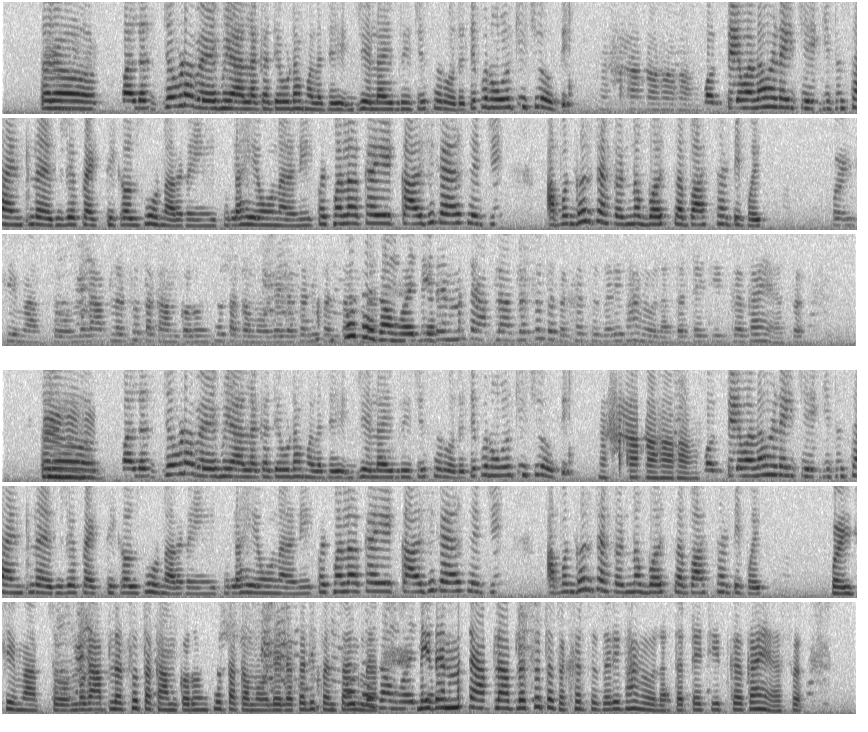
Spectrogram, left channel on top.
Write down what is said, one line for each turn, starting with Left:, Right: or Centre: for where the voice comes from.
Left: तर
Right: हं, हं, हं.
Left: मला जेवढा वेळ मिळाला का तेवढा मला ते जे लायब्ररीचे सर्व होते ते पण ओळखीचे होती
Right: हा हा हा हा
Left: ते मला वाटायचं की तू सायन्सला आहे तुझे प्रॅक्टिकलस होणार नाही तुला हे होणार नाही पण मला काय काळजी काय असल्याची आपण घरच्यांकडन बस पााससाठी
Right: पैसे मागतो मग आपलं स्वतः काम करून स्वतः कमवलेलं कधी पण
Left: स्वतः
Right: चांगलं
Left: कमवायचं
Right: निद आपला आपला स्वतःचा खर्च जरी भागवला तर त्याची इतकं काय असं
